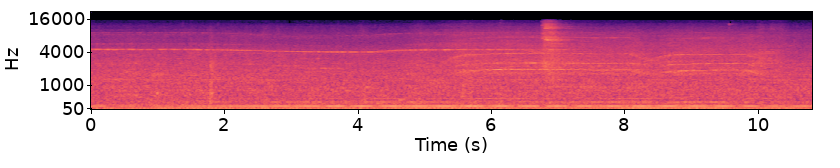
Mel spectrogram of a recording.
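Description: Steady low mechanical hum with faint high whining tones, and a brief click about seven seconds in.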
